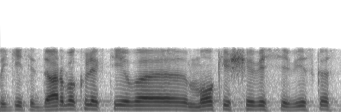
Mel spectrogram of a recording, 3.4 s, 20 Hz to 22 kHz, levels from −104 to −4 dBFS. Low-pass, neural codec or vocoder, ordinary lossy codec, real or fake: 3.6 kHz; codec, 16 kHz in and 24 kHz out, 1 kbps, XY-Tokenizer; Opus, 64 kbps; fake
